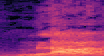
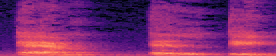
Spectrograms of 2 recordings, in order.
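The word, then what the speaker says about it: MLA: ये एमएलए को हम प्रोनाउंस मला नहीं करेंगे, मला नहीं, ठीक है? एम एल ए मतलब एम, ए म, क्या हुआ प्रोनाउंस? ए म, ए मतलब वॉवेल साउंड है, तो यहां पे क्या आएगा? एन एमएलए।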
